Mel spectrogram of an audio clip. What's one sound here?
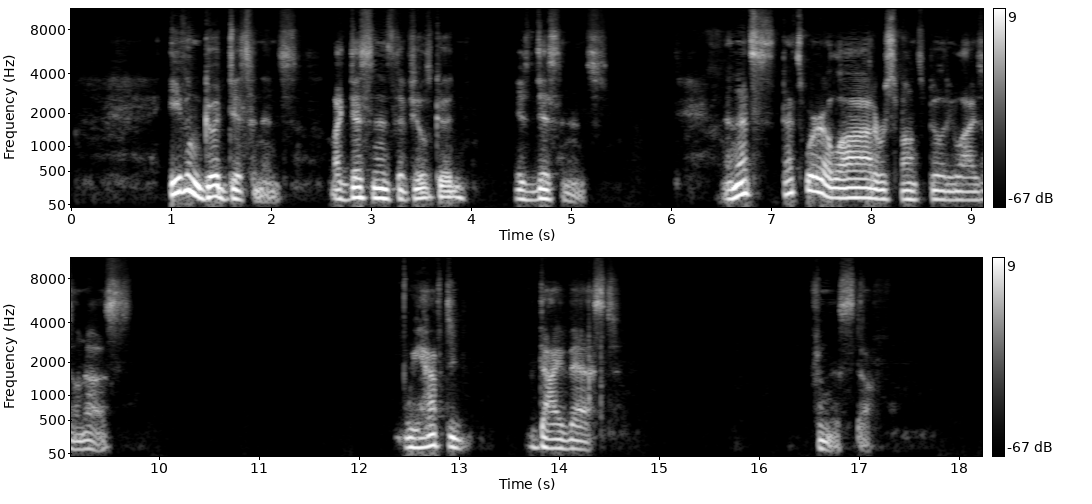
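A middle-aged man speaks calmly and close to a microphone, in pauses, as if on an online call.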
